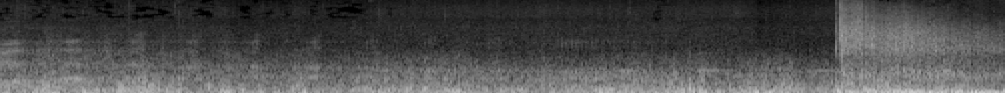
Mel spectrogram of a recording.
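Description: Cinematic intro sound effects: a deep, continuous rumble, then a sudden loud explosion blast about five seconds in.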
